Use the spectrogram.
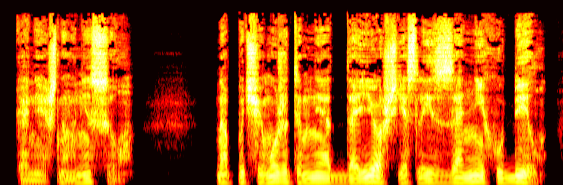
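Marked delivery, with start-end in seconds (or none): none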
